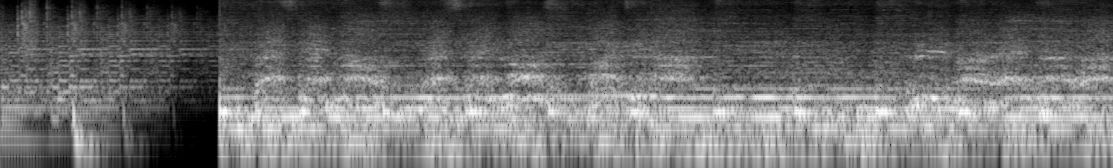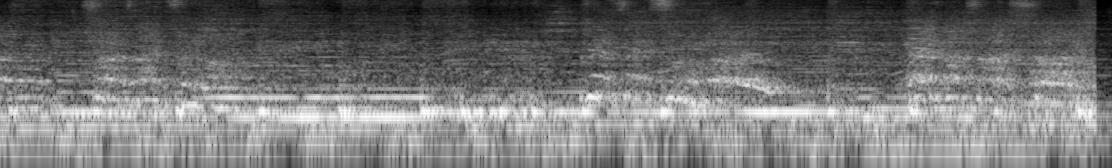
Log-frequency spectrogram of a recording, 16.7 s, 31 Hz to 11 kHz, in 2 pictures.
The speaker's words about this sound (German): Es ist 21.15 Uhr. Gerade spielt die Band ihr erstes Lied. Die Zuschauer in den ersten Reihen klatschen und singen. In völliger Ekstase werden Rauffackeln gezündet und Bierbecher fliegen durch die Luft.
